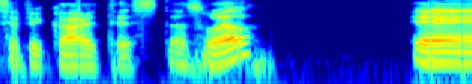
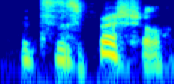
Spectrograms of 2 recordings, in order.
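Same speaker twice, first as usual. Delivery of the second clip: quiet; 3 semitones higher, 10 dB quieter than usual. Real, not acted. Repeating softly.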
